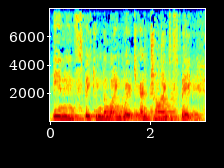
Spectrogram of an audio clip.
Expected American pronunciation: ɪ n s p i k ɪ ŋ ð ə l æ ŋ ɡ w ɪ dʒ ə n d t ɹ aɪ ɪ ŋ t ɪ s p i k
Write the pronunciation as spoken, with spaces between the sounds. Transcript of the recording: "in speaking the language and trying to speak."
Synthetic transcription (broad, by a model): ɪ n s p i k ɪ ŋ ð ə l æ ŋ ɡ w ɪ dʒ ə n t ɹ aɪ ɪ ŋ t ɪ s p i k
